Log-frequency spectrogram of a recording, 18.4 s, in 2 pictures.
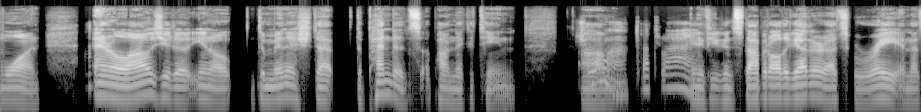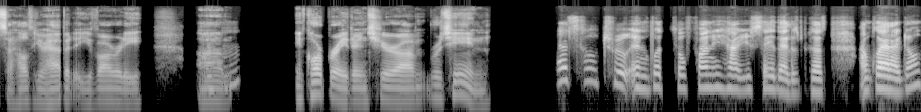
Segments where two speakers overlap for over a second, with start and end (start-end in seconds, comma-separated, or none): none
